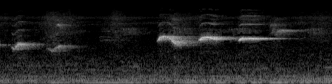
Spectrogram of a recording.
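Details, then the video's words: Horsfield's bush lark of the Javanese Wates type, singing hard in captivity: two soft descending chirps, then three loud, drawn-out high whistles in quick succession, with faint hum underneath. "Branjangan Wates Gacor Dor - Branjangan Javanica"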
